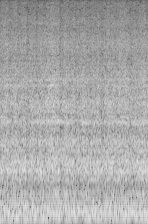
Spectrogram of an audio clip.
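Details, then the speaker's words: Brand-new aftermarket blower motor run on jumper wires at full speed while measuring current draw with an amp clamp: steady, even whooshing roar, no ticking, scraping or wobble; spins smoothly. "I'm gonna plug this one in. We're gonna see what our current draw is. Just out here. That's full beans."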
